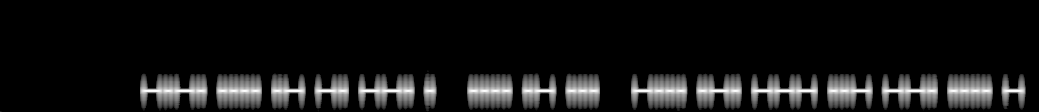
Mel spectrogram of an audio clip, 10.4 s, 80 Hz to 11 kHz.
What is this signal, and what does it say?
Morse code, heard as a keyed tone, about 22 wpm, 700 Hz. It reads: CHANGE HAS BROUGHT
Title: Sentences from Top 1600 Words 22wpm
